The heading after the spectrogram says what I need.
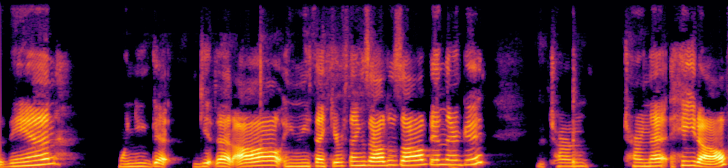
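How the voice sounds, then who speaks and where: The speaker has a Southern US accent and very wide pitch swings. The sound is dry and close, with no echo. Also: woman. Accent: Southern American. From Southern US, Alabama. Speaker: home cook. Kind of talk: casual cooking demonstration to camera.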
